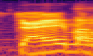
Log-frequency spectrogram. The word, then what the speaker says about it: daemon: They're spelled, it's Damon Oh. spelled with an A right before Yeah.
